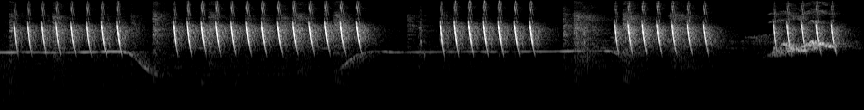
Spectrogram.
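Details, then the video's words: Cigun delivering tutoring song for songbirds: dense clusters of very fast, bright, stuttering high notes, some bursts nearly a second long, joined by long level whistles that slide downward. "CIGUNG GACOR FUL NEMBAK MATERI GESEKAN BURUNG KICAU"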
